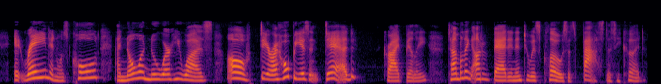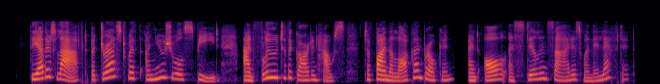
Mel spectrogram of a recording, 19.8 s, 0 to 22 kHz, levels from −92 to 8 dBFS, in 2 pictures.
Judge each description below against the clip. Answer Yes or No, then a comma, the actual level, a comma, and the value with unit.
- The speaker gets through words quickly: No, average, 190 wpm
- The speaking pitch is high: Yes, high, 225 Hz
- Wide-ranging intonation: Yes, wide, 6.1 semitones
